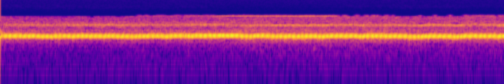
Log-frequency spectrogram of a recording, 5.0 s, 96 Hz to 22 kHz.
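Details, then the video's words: Steady, high-pitched churring of a mole cricket, National Institute of Biological Resources, 2020. The trill runs without pause at a constant pitch, smooth and insect-like, with faint overtones. "땅강아지, 여러번 듣기, 곤충소리"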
